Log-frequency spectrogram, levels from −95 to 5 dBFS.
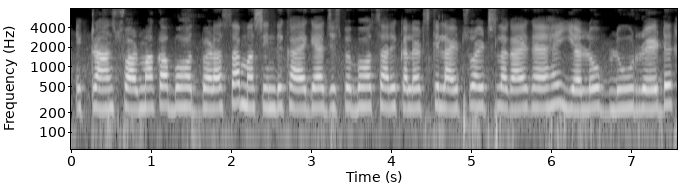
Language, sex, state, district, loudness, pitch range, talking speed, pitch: Hindi, female, Maharashtra, Washim, -16 LUFS, 230-245 Hz, 190 wpm, 235 Hz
